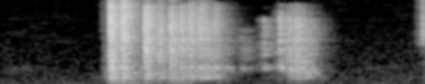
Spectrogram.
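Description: A small amber die, a souvenir bought in Gdansk, is rolled across a hard surface and lands on a one: a burst of rapid clattering bounces that trails off, followed by a brief final click as it settles.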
